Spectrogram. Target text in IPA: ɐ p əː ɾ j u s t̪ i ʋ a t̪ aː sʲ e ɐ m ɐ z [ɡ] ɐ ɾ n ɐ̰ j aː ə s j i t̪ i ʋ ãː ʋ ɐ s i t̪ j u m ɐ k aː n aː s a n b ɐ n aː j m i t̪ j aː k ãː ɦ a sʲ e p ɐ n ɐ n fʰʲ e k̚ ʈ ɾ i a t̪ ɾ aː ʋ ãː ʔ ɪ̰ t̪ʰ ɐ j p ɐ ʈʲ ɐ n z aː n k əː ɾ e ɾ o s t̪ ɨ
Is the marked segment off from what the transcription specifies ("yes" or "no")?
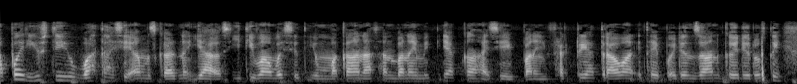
yes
